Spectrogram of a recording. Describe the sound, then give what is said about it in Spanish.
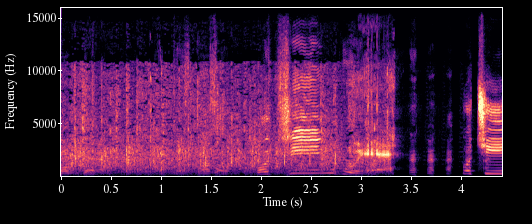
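A dense burst of crowd applause lasting about three seconds, with a few cheering voices rising through it, then trailing off into several short, choppy bursts of clapping. “Aplausos, maldita sea.”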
